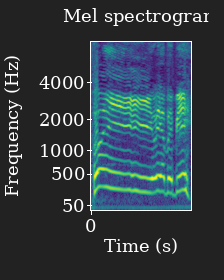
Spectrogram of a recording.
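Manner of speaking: high whooping call; joyful holler. Real, not acted. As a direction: whoop it out with glee. Calling out in scenery. (സന്തോഷത്തോടെ ഉറക്കെ വിളി)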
